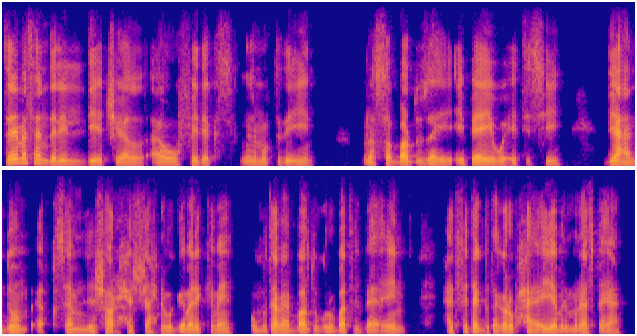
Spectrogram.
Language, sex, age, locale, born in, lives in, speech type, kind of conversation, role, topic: Arabic, male, 40-44, ar-EG, Egypt, Portugal, read, expert-assistant, expert, إزاي ممكن أستفيد من فرص العولمة في تطوير شغلي أو مشروعي الصغير، وإيه التحديات اللي ممكن أواجهها وأتعلم أتعامل معاها؟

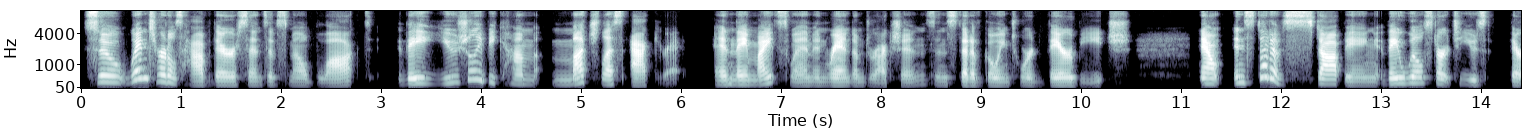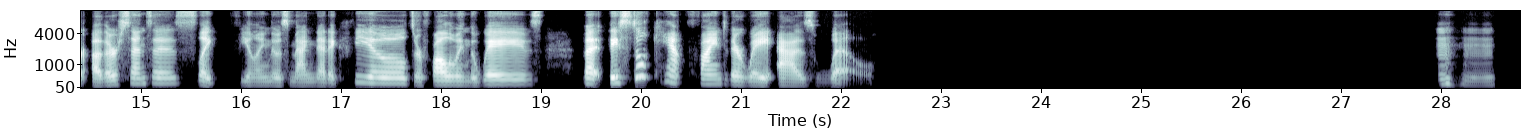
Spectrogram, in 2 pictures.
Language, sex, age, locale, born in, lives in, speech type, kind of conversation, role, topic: English, female, 40-44, en-US, United States, United States, read, expert-assistant, expert, How do sea turtles navigate back to their birth beach?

